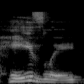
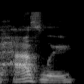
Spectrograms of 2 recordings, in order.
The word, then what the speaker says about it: Hasley: It's not. Don't get thrown off by that E. Sandra Hasley.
